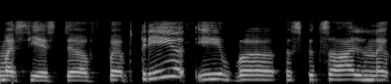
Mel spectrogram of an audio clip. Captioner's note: speaking Ukrainian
